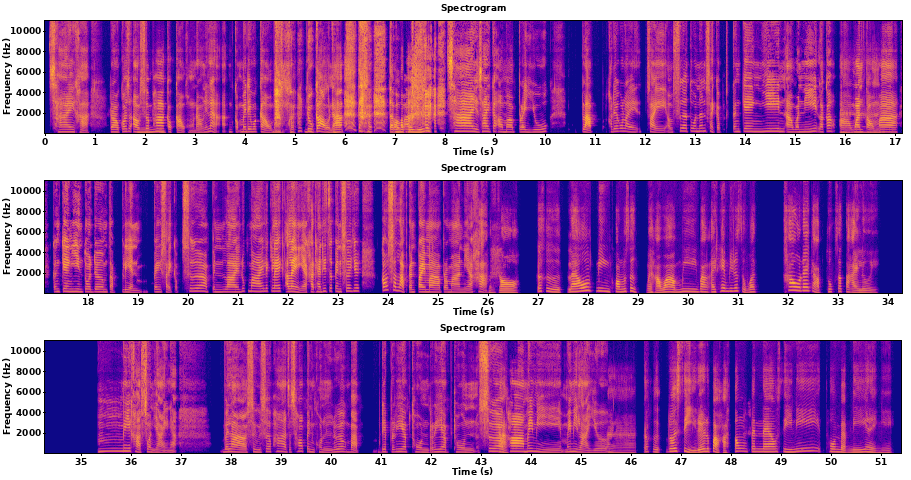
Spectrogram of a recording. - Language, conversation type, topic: Thai, podcast, ชอบแต่งตัวตามเทรนด์หรือคงสไตล์ตัวเอง?
- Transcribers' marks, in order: laughing while speaking: "มากมาย ดูเก่านะ แต่ แต่แบบว่า"; chuckle; chuckle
